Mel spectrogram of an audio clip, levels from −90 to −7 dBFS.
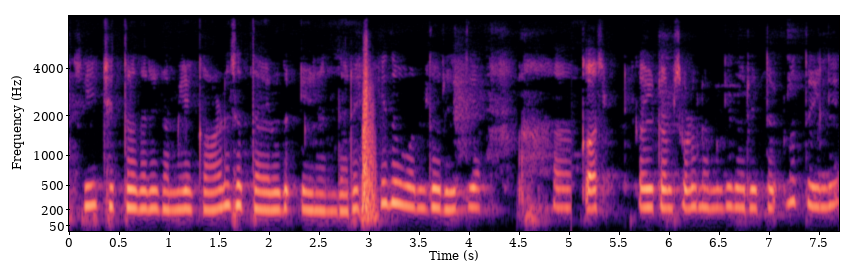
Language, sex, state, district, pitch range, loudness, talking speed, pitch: Kannada, female, Karnataka, Dharwad, 210-235 Hz, -29 LUFS, 115 wpm, 225 Hz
